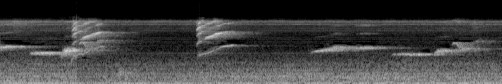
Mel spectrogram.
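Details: Untrained young canary singing rough 'riwikan', meant to draw other canaries into copying: two quick clusters of descending high notes, then drawn-out whistled tones, against a continuous hiss.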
